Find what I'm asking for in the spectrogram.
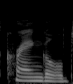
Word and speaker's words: Krangel: Hi, it's Krangel, just so you know, with just like a hard G.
